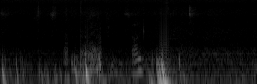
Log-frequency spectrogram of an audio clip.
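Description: A few soft, low thumps over quiet room tone in an auditorium, the loudest about two and a half seconds in.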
